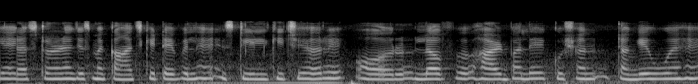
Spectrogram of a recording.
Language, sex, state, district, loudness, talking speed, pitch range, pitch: Hindi, female, Bihar, Madhepura, -21 LUFS, 170 wpm, 245-270 Hz, 255 Hz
